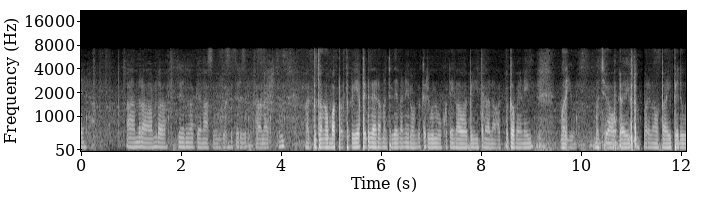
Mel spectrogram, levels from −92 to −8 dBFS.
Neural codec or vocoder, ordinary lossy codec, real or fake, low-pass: codec, 16 kHz, 1.1 kbps, Voila-Tokenizer; none; fake; 7.2 kHz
